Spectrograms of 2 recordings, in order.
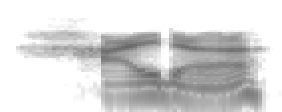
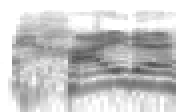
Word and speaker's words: Haida: called the haida people heda haida h-a-i-d-a and it the pronunciation is very very close but not quite exactly the same as haida chandler's last name and so uh every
